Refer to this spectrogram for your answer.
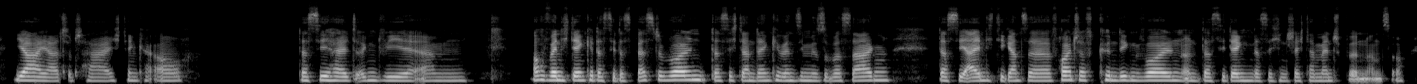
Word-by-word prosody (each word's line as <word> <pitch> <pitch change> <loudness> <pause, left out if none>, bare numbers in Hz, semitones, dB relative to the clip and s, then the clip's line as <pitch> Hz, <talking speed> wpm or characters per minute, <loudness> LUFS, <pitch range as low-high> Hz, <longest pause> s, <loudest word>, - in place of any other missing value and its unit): Ja, 190 -3 +5
ja, 165 -2 -1
total. 170 -1 -7
Ich 175 - -11
denke 185 +1 -8
auch, 180 +2 -6 1.1
dass 185 -2 -1
sie 195 0 +4
halt 180 -1 +1
irgendwie, 180 +2 -1
ähm, 175 0 -4 0.6
auch 200 +1 +2
wenn 195 0 +8
ich 185 - -4
denke, 190 +1 +4
dass 180 -2 -2
sie 175 - -3
das 165 -1 -5
Beste 195 +2 -2
wollen, 205 +1 +6
dass 180 0 -4
ich 190 -1 -5
dann 175 -2 -1
denke, 180 +2 -1
wenn 175 0 -1
sie 180 - -4
mir 175 -1 -2
sowas 175 0 -5
sagen, 185 +2 0 0.5
dass 180 -1 0
sie - - +3
„eigentlich 175 +2 +2
die 175 - -3
ganze 175 0 0
Freundschaft 200 +1 +1
kündigen 190 -2 0
wollen“ 185 0 +5
und 170 0 -4
dass 170 -2 -2
sie 180 - -7
denken, 170 -1 +2
dass 165 0 -6
ich 170 +1 -8
„'n 165 - -7
schlechter 170 +1 -6
Mensch 165 0 -5
bin“ 255 +1 -1
und 255 0 -4
so. - - -10
180 Hz, 205 wpm, -23 LUFS, 175-190 Hz, 1.1 s, wenn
